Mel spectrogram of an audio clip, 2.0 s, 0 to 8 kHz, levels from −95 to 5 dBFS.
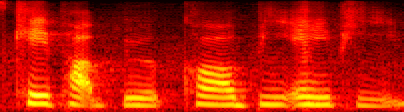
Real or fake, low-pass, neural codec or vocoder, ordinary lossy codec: fake; none; codec, 16 kHz, 0.7 kbps, FocalCodec; none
